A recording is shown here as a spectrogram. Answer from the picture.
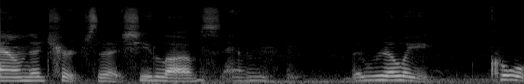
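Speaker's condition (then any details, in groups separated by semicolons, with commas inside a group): ALS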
